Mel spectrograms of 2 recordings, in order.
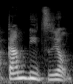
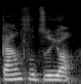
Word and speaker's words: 刚愎自用: 播采访的时候还把刚愎自用读成了刚愎自用，这真的是经常看书的水平吗？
